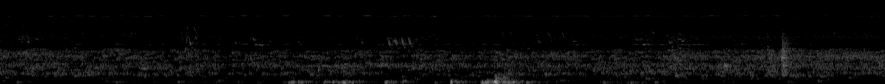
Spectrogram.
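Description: Quiet background with faint bird chirps over a steady hiss, and a couple of soft low thumps in the middle.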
